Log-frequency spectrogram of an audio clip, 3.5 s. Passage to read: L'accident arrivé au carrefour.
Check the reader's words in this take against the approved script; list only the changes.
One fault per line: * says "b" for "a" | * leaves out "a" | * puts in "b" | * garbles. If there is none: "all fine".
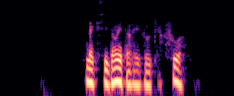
* puts in "est"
